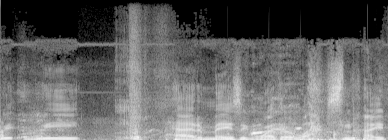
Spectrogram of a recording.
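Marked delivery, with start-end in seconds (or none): 1.6-3.9 stifling laughter mid sentence; barely holding back a laugh; trying not to laugh. Real, not acted. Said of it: "She has no idea".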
